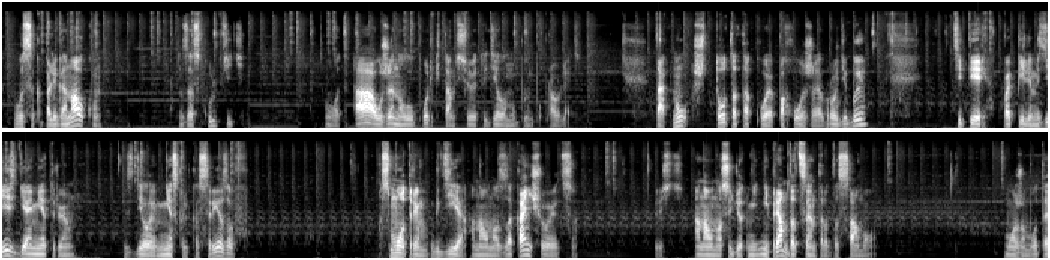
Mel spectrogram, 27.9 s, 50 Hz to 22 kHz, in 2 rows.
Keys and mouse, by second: 0.4 click, 1.1 g, 2.9 g, 4.6 g, 5.7 middle click, 7.3-11.1 middle drag, 11.7 shift+middle click, 13.1 click, 14.0 click, 16.2 click, 18.9 shift+middle click, 25.7-27.8 drag.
